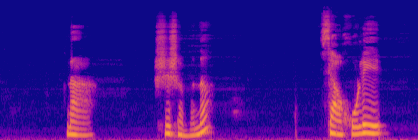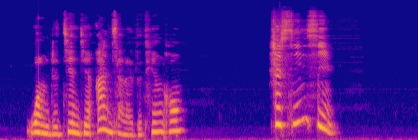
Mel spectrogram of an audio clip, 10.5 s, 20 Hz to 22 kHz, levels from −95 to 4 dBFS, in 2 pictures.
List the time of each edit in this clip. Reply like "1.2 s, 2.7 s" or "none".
none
